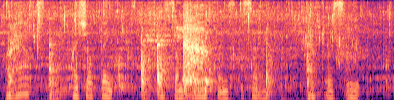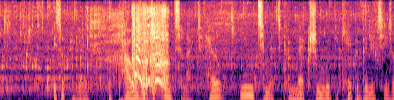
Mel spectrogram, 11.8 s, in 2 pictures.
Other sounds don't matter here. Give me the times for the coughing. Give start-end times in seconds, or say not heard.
2.1-3.4, 7.1-8.4.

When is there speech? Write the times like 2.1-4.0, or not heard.
0.0-5.6, 6.7-11.7.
